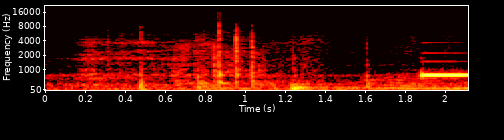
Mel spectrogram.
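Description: Faint rustling with a few soft clicks, then a short steady electronic beep just before the end.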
